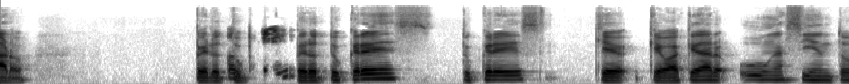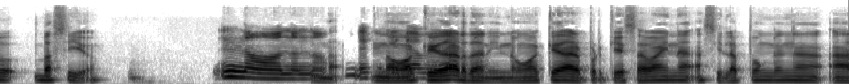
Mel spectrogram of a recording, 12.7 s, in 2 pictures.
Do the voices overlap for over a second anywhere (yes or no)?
yes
